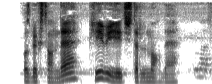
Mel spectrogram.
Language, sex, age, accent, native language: Uzbek, male, 12-17, Namangan, Uzbek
